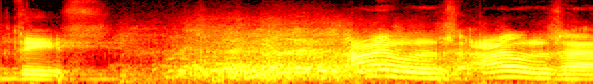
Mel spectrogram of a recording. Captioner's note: audience laughs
